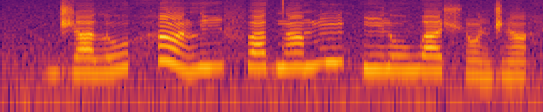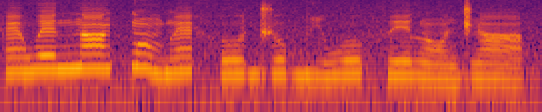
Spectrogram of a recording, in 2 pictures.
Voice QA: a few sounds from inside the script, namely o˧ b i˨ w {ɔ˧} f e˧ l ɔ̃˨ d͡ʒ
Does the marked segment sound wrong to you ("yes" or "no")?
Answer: yes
